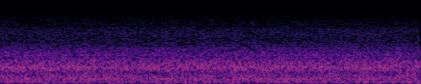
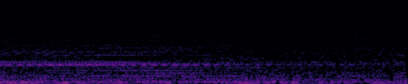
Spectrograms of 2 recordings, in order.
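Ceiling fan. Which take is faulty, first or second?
second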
